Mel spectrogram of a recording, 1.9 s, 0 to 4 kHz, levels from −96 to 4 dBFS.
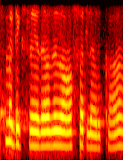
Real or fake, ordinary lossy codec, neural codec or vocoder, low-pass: real; none; none; 3.6 kHz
